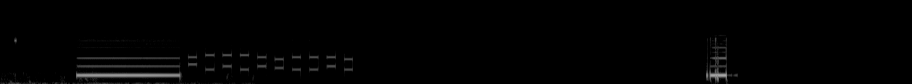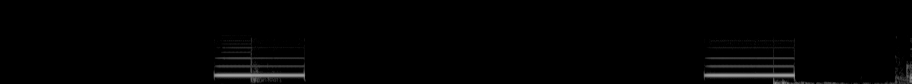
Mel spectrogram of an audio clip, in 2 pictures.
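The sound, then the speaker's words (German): A short tone, then a quick run of telephone keypad beeps as a number is dialed, followed by a ringing tone pulsing about once every four to five seconds with silence between. No one speaks. “Dann klingen wir mal durch. Klingen wir jetzt einmal durch.”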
